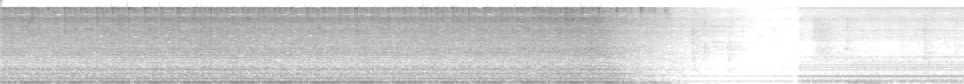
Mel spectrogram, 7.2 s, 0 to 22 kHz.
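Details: 1991 Ford Econoline E350 dual-tank van idling right after an in-place repair of a fuel tank selector valve stuck on the rear tank: steady, even low rumble with a smooth firing rhythm, then shutdown; healthy idle.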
